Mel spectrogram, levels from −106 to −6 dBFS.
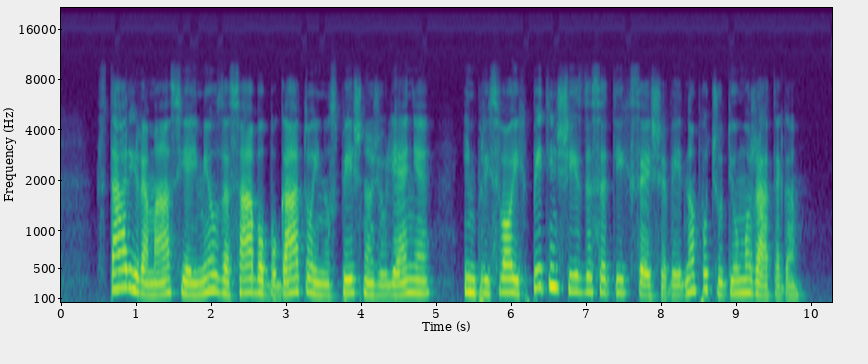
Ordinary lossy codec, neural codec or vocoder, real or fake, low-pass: none; none; real; 19.8 kHz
